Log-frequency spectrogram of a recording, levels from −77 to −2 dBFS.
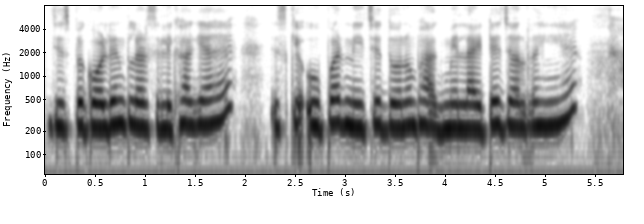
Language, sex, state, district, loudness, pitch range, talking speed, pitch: Hindi, male, Jharkhand, Garhwa, -13 LUFS, 225-240 Hz, 185 wpm, 235 Hz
